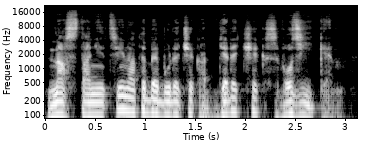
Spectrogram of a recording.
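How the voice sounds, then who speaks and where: A man voicing a patient but firm young mother in a storybook reading, speaking gently yet strictly. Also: deep voice, husky, no echo, clean studio sound. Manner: gentle, then stern.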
